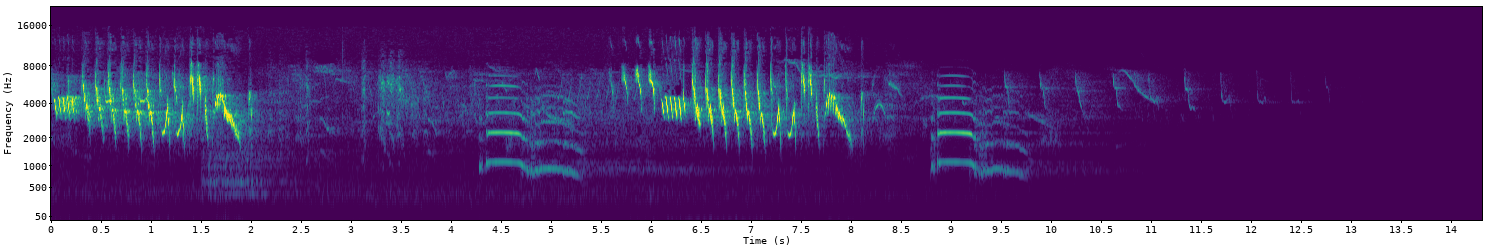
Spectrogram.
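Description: Common chaffinch singing: two songs about six seconds apart, each a quick run of notes dropping in pitch and ending in a flourish. A lower, different bird call comes twice, once after each song, and the sound fades away in the last few seconds.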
